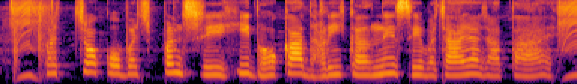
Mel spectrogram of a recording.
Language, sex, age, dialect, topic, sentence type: Hindi, female, 25-30, Kanauji Braj Bhasha, banking, statement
